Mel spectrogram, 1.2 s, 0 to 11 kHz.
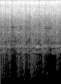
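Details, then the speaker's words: All American pressure canner with raw-pack pork: the weight jiggles and hisses continuously without pausing even though the gauge reads just below 15 psi, so pressure is too high; heat gets turned down to aim for one to four jiggles a minute. "okay we're officially doing a jiggle wiggle and it'll just constantly go single means my pressure is too high even though my gauge says i'm just below 15 pounds"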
